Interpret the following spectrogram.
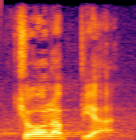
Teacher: So, cha, ulapya. Cha is ending with A and ulapya is starting with U. A plus U. Therefore it became O.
